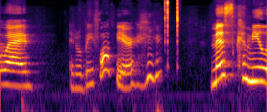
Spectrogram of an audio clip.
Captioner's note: giggling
